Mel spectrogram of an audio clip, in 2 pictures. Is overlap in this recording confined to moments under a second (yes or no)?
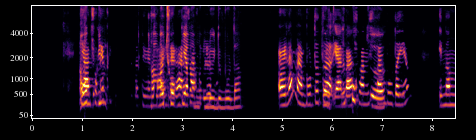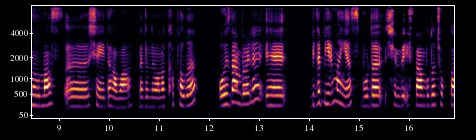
no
